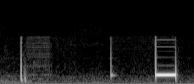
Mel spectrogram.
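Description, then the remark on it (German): Three short electronic telephone tones sound in sequence: two quick beeps followed by a longer, louder steady tone, like buttons being pressed on a phone system, with no voices. “nimm die Finger von der Telefonanlage.”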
